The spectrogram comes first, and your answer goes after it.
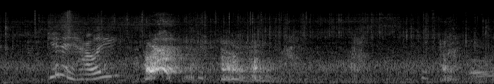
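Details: Hali, a pet Jack Russell Terrier, attacks a remote-controlled toy car. A rising, whiny yelp is followed by two short, sharp barks about a second apart, while a person talks and urges her on.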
